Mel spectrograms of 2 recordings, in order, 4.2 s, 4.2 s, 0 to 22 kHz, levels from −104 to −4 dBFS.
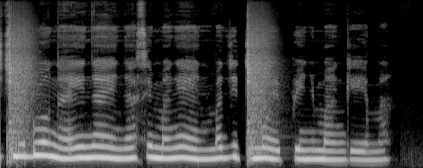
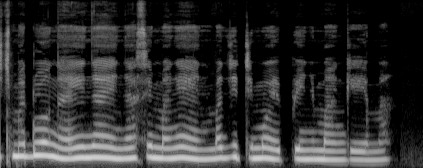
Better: second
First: background sound (Snare drum); 13 dB below the speech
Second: none

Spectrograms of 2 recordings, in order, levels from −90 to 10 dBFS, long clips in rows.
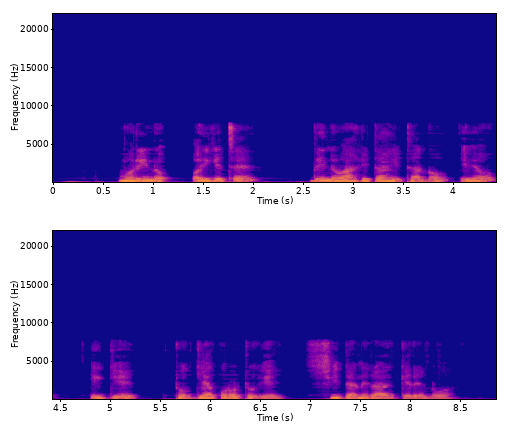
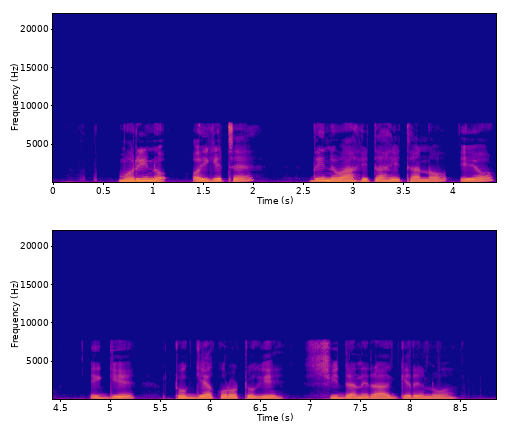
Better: second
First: noise reduction (neural mask model DeepFilterNet 3)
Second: none

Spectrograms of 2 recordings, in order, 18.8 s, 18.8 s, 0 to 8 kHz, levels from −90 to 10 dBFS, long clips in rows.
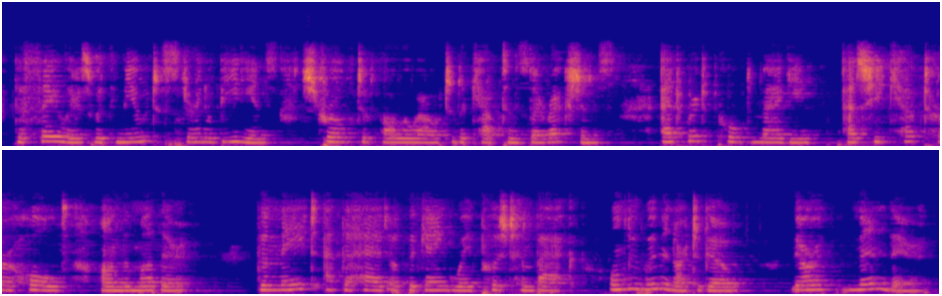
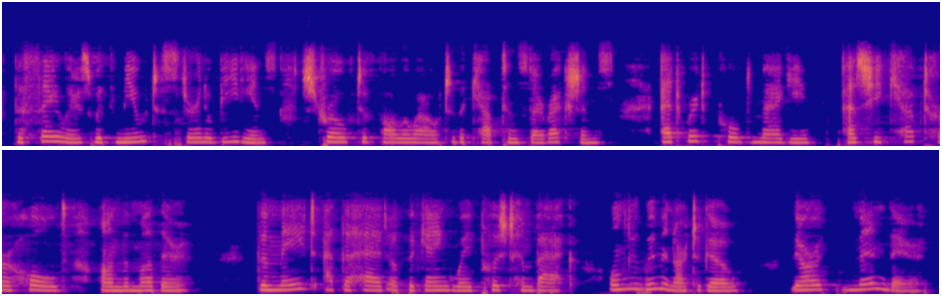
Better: second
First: room echo; dies away in 0.6 s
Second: none

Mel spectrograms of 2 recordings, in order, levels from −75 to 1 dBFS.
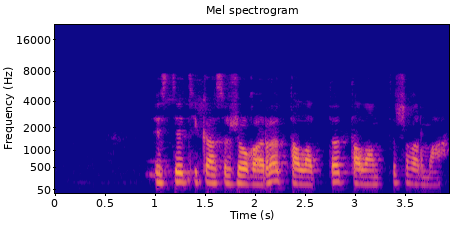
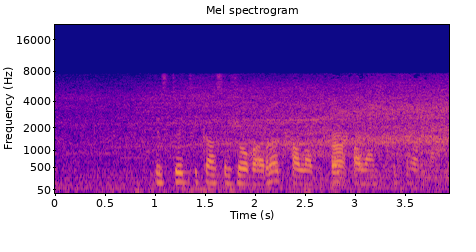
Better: first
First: none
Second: background sound (Bus); 2 dB below the speech

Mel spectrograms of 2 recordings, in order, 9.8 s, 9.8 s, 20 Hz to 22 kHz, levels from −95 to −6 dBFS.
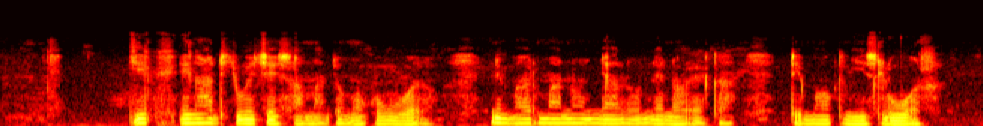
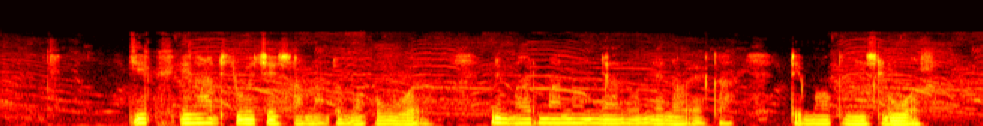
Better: first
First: none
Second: background sound (Crowd); 18 dB below the speech

